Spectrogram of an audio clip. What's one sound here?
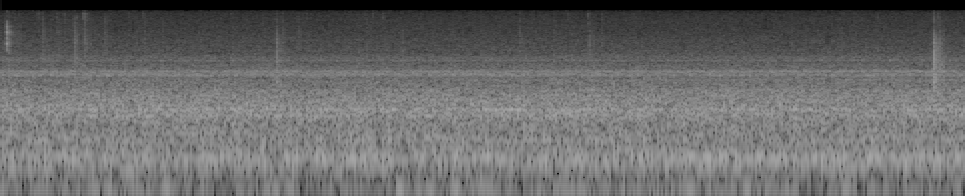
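A record plays on a turntable with steady music.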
